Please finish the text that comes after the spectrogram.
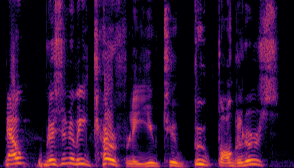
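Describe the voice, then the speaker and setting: A man voicing a huge, gentle male giant who talks in muddled words and broken grammar. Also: high voice, very animated, brisk, breathy edge, no room sound, pitched above the performer's own voice, exaggerated voice.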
